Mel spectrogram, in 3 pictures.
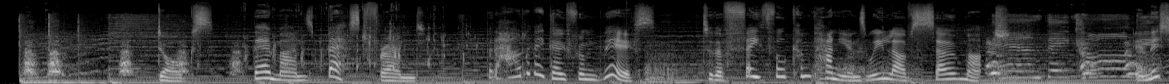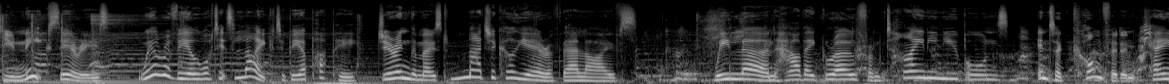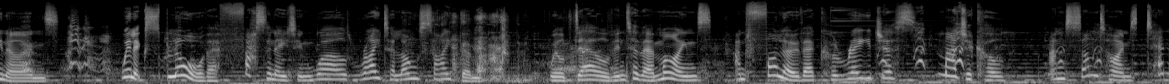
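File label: narration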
